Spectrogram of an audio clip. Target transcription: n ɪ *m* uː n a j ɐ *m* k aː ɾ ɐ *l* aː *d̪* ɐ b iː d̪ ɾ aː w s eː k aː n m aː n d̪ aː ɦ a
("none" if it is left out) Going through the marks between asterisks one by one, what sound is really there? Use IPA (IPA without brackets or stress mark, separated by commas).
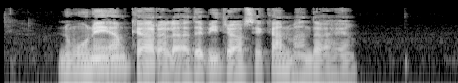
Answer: m, m, l, d̪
